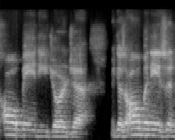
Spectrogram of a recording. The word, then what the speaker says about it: Albany: procter gamble in albany georgia or as it's pronounced albany georgia because albany is in new york even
